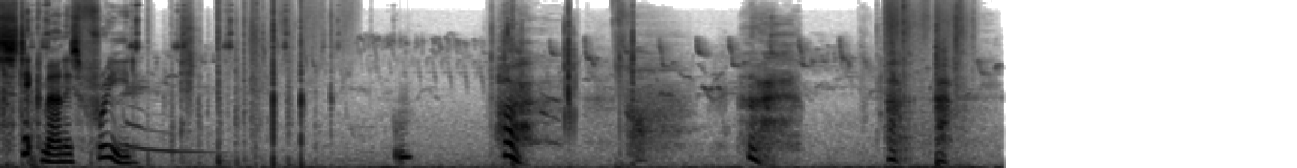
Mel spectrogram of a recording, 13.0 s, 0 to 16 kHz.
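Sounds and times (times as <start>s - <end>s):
person sighing or groaning: 4.9s - 6.8s, 7.4s - 8.0s, 8.8s - 9.7s.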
